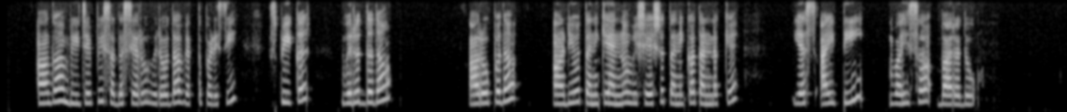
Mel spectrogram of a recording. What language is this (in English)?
Kannada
